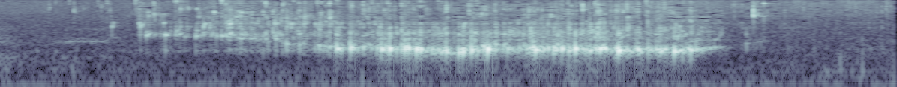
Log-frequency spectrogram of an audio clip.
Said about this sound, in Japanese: これね注ぐ時に音を取るでしょそうするとさこの音を聞いていたいからさついついいっぱい注いじゃうわけよ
